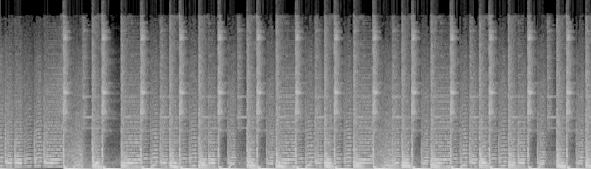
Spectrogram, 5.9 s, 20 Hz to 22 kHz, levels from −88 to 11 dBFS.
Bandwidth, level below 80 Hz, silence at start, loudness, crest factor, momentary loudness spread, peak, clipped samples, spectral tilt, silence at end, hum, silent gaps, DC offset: over 20 kHz; -14 dBFS; 0 s; -7 LUFS; 6 dB; 1 LU; 0 dBFS; 2%; -4 dB/octave; 0 s; none; none; 0.2%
